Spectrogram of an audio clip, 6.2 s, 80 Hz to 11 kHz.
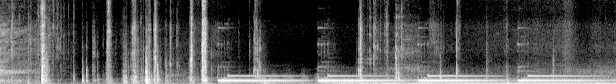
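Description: Keys jangle and click in the ignition of a 2025 Subaru Legacy, then a repeating electronic chime pattern sounds as the engine starts with a low steady hum underneath.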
